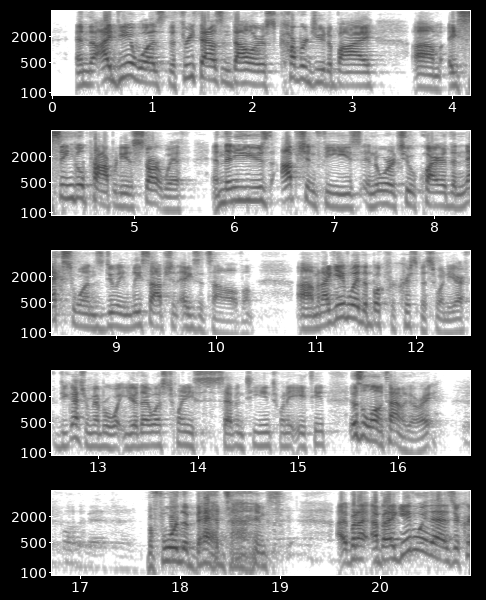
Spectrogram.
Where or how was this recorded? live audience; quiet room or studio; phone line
live audience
